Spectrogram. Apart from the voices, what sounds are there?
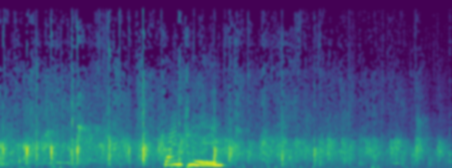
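audience clapping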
